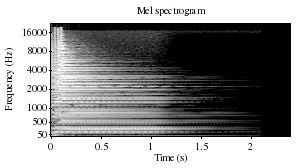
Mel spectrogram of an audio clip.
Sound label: C sharp 7th Suspended 2nd, C sharp, down, Guitar, Drop D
